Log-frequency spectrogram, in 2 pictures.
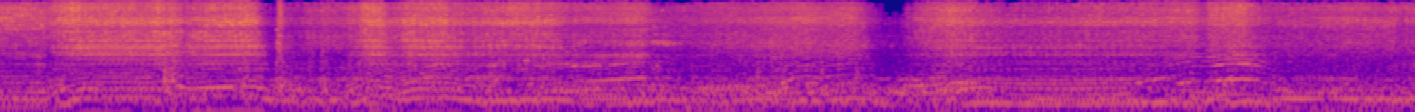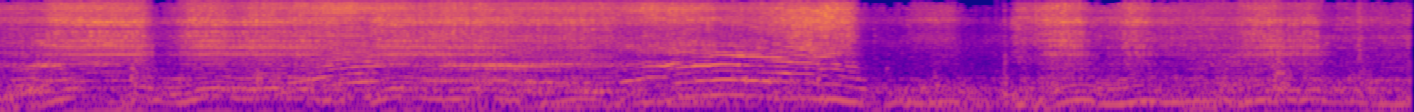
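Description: Demolition derby Toyota Camry's engine, heard from inside its stripped-out cabin, revving up and falling back again and again as the car drives and shifts.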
